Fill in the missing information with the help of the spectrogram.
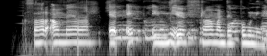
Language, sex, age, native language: Icelandic, male, 13, Icelandic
